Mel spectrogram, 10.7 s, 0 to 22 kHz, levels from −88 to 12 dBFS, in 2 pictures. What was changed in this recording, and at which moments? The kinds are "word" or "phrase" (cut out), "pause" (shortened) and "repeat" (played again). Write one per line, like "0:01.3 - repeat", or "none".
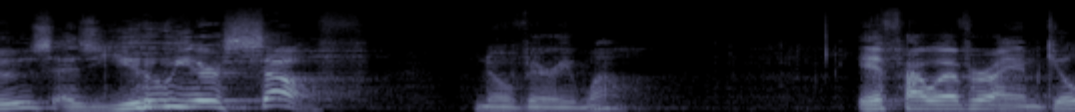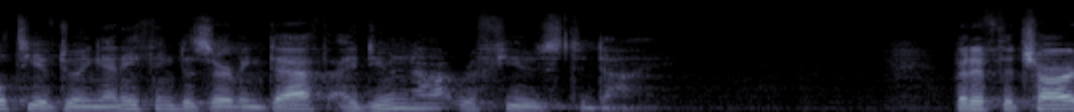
none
